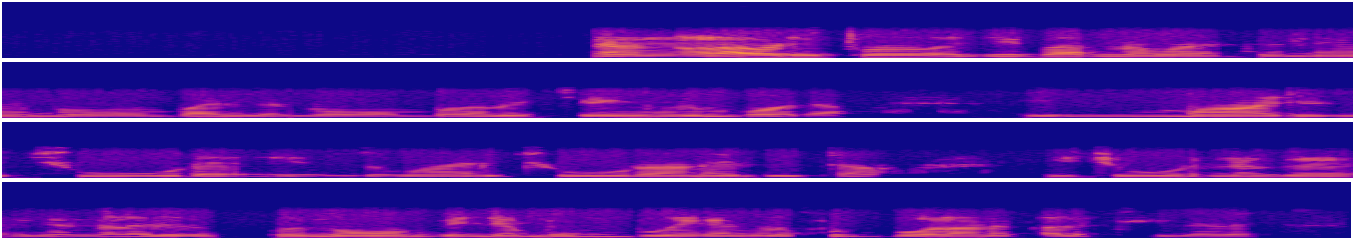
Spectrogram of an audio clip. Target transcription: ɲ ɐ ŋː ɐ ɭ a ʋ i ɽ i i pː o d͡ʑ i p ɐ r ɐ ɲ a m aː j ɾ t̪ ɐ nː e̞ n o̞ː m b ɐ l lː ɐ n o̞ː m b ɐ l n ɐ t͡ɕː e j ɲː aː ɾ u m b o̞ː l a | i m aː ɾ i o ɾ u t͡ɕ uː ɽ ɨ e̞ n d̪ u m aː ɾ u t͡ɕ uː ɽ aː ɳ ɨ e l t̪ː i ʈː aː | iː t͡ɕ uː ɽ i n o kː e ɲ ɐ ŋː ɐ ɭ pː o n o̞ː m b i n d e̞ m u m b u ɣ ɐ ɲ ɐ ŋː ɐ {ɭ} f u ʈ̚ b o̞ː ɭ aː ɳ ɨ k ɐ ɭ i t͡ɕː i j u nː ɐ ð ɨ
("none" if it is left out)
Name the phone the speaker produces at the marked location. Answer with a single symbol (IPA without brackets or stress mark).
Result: ɭ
